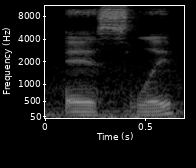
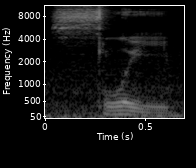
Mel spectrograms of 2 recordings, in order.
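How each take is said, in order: First: An extra vowel sound comes before the s. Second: The word begins directly with the s sound. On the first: The speaker calls it wrong. "it is not a sleep" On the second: The speaker calls it right. "it is sleep"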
